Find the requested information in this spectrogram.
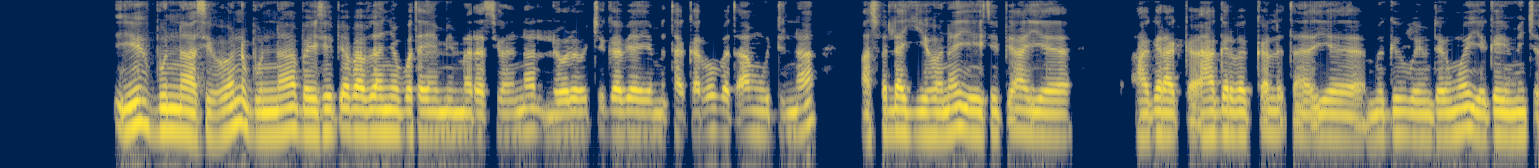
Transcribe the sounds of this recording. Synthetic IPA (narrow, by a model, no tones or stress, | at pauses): jɪhbunːasiɦo̞nbunːabəit̪ʰjo̞pʼjabəaβzaɲːawbo̞t̪ʰajɛmːimːərːəssiho̞nɨnːaləwɔd̪əwʊt͡ʃʼːiɡəβjajɛmːɨt̪ʰːakʼəɾbəwbət̪ʼamwʊd̪ɨnːa | ʔasfəlːaɡijɛɦo̞nəjɛit̪ʰjo̞pʼːja̰jɛ | ɾhaɡəɾbəkʼːə̰lʼjɛmɨɡɨβwɔjɪmd̪əɡmo̞jɛɡəβmɨnt͡ʃʼ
